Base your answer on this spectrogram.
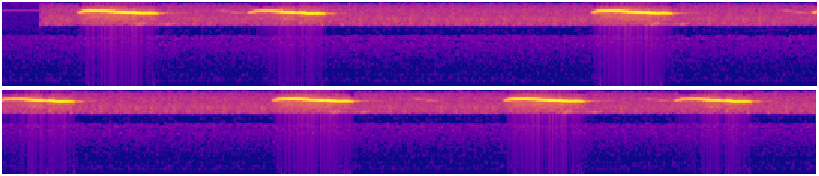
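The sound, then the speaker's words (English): An American robin's high-pitched seet alarm call given at a flying hawk: seven thin, very high whistles, each short and slightly falling, given in loose pairs against a quiet background with no talking. “And so you can hear it's this really high-frequency, thin-sounding whistle.”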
